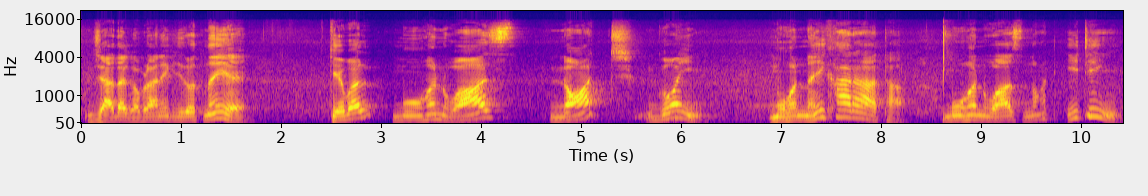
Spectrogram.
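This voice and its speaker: Male tutor for a recorded grammar lesson, slow and methodical, answers his own questions, faint room noise. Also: fairly high pitch, sing-song. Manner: stretches out English example words. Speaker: English grammar teacher. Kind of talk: classroom-style grammar lesson.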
